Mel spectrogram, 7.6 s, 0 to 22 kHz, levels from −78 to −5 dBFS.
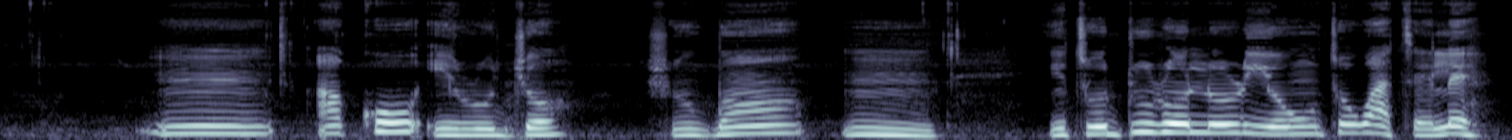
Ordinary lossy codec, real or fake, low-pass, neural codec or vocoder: none; real; none; none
